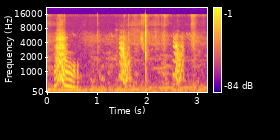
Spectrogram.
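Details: Silver boski partridge of the Irani teetar type: three rough, downward-sliding calls roughly a second apart, each with stacked harmonics. A faint click and a low background hum are also present.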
